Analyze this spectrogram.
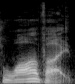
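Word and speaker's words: Suevite: So, we've got suite or as I've been told, it's actually pronounced suaveite stones.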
